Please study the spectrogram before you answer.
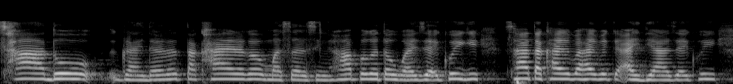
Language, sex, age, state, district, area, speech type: Manipuri, female, 18-30, Manipur, Thoubal, rural, spontaneous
